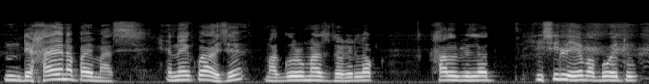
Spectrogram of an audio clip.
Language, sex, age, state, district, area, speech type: Assamese, male, 30-45, Assam, Barpeta, rural, spontaneous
